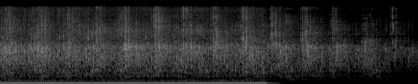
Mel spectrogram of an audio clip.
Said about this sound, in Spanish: Aplausos al Señor de plano que.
